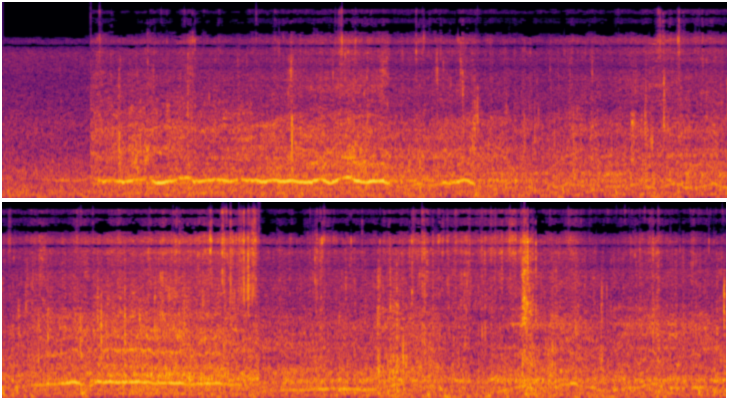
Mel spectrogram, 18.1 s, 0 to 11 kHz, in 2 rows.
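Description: Traxxas TRX-4 RC crawler's electric motor and gearbox whining as it drives through shallow river water, the pitch wavering up and down with the throttle, over splashing water and scattered clicks. The whine starts about a second in and sits lower in pitch past the middle.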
